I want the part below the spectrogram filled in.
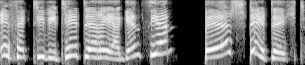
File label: victory, de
